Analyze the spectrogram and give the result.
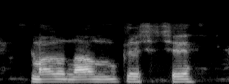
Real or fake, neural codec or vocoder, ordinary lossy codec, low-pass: fake; codec, 32 kHz, 1.9 kbps, SNAC; Opus, 32 kbps; 7.2 kHz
